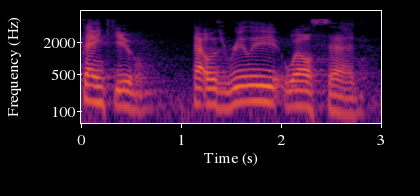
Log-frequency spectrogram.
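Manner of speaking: said softly and low under the breath. Retelling what a gentleman said to a dad: imitating someone speaking quietly. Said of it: "he said quietly".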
